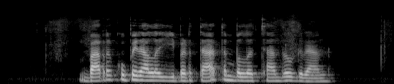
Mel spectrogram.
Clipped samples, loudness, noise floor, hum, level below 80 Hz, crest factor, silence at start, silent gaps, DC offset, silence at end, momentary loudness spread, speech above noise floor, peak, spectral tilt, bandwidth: under 0.1%; -22 LUFS; -56 dBFS; none; -74 dBFS; 22 dB; 0.6 s; none; under 0.1%; 0.65 s; 9 LU; 34 dB; -2 dBFS; -6 dB/octave; 10.5 kHz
